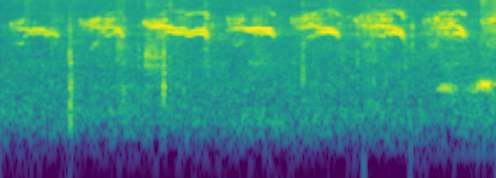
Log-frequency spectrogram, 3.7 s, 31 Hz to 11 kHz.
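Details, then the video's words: Hand-fed Long-tailed shrike nestling, three weeks old and given crickets, begging with rapid, raspy, buzzy chirps repeated about twice a second, with soft wing-flutter sounds between calls. "LOLOHAN BURUNG PENTET USIA 3 MINGGU"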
